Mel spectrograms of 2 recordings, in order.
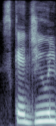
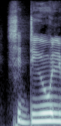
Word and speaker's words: schedule: SCHEDULE, इसको हम स्केड्यूल भी बोलते हैं, शेड्यूल भी बोलते हैं इसे हम।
